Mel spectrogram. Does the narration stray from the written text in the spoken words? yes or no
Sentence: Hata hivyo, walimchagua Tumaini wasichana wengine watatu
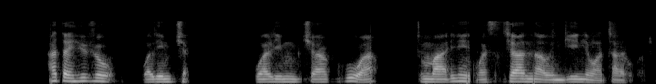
no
